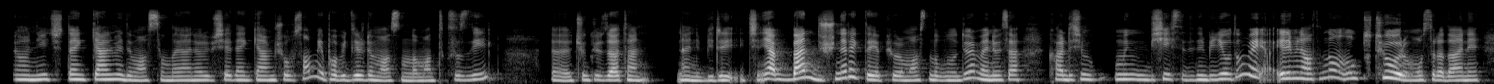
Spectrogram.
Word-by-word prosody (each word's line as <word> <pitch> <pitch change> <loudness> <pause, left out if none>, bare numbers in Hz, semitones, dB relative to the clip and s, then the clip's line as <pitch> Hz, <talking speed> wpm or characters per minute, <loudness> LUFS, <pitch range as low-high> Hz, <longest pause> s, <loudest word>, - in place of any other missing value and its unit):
Yani, 220 0 +2
hiç 225 +1 -6
denk 230 -1 +2
gelmedim 230 -4 +2
aslında. 185 0 -2
Yani, 195 +1 -1
öyle 200 0 0
bir 190 - -8
şeye 205 +1 -3
denk 200 -1 -2
gelmiş 200 0 0
olsam 270 - -5
yapabilirdim 210 - 0
aslında 175 0 -3
mantıksız 180 +4 -5
değil. 250 +9 -3 0.6
Eee, 180 -2 -2
çünkü 205 +2 -4
zaten, 200 0 +1 0.3
hani, 185 -3 +1
biri 190 +1 +1
için 200 +2 -5
Ya, 235 -3 +4
ben 270 -2 +7
düşünerek 300 - 0
de 220 - +4
yapıyorum 200 -2 -1
aslında 200 +1 -2
bunu 190 0 -1
diyorum. 295 +2 -1
Hani, 210 -2 +4
mesela 220 +1 -1 0.2
kardeşimin 225 0 -1
bir - - -4
şey 240 +4 -1
istediğini 215 -2 -1
biliyordum 250 - 0
ve - - +4 0.2
elimin 275 +2 +3
altından 270 +3 -1
onu 280 +1 -3
tutuyorum, 265 -11 +3
o 200 - 0
sırada, 195 -2 -2
hani. 195 +1 -1
210 Hz, 180 wpm, -20 LUFS, 195-235 Hz, 0.6 s, ben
